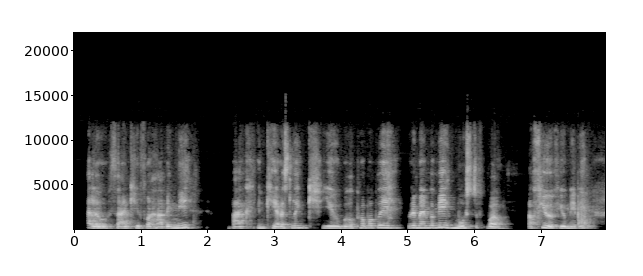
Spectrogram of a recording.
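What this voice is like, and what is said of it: Foreign accent. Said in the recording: “Do you recognise the accent? ... Here's another foreign accent.”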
